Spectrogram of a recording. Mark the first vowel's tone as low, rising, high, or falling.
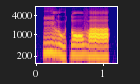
high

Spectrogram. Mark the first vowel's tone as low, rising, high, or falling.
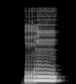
low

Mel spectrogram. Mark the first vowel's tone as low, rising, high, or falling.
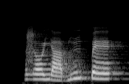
high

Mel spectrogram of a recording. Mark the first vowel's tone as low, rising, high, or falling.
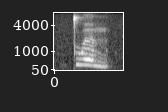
falling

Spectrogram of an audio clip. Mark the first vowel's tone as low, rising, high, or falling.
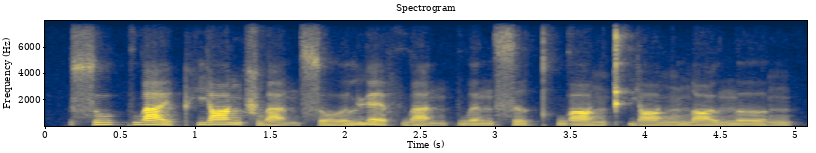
high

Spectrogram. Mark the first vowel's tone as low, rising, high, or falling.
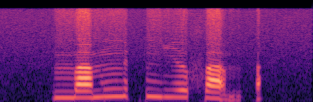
rising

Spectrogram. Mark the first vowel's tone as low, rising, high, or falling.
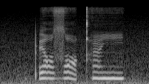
high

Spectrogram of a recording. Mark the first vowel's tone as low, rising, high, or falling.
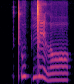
falling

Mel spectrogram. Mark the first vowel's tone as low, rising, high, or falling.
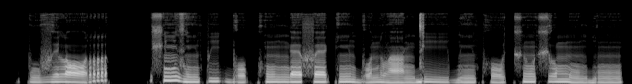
low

